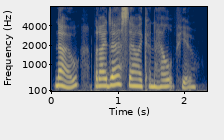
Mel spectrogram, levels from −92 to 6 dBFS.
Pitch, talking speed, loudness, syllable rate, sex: 230 Hz, 230 wpm, -19 LUFS, 4.8 syllables/s, female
